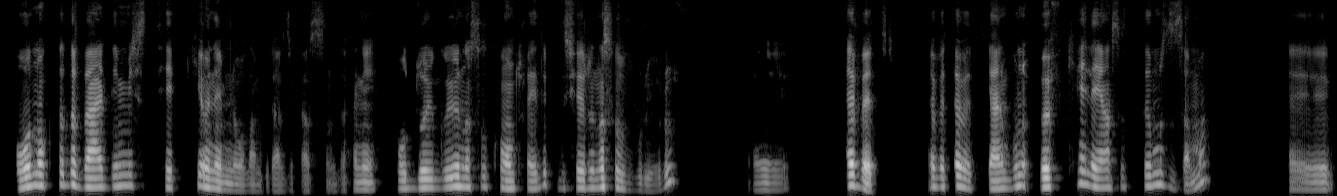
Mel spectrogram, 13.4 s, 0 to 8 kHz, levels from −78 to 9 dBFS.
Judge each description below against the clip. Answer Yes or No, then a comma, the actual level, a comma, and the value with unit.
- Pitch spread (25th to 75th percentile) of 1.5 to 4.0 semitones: No, average, 4.9 semitones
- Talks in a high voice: No, low, 135 Hz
